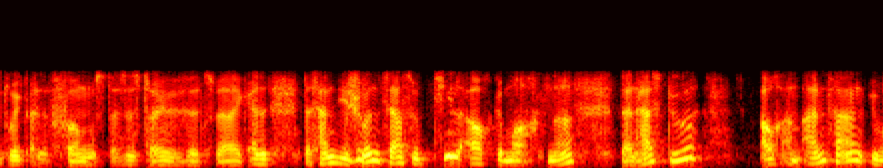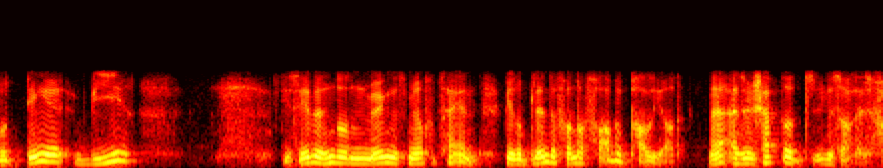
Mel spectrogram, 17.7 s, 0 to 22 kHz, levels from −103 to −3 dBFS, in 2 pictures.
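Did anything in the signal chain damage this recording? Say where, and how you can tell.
Yes. The damage sits at the codec stage: the whole speech clip has passed through the iLBC codec, and the coding is plainly audible from start to finish. Nothing reaches above 3.6 kHz, and the band sits roughly between 150 Hz and 3.4 kHz, giving a narrow telephone sound. Each 30 ms frame's excitation is coded on its own, which fits the 13.33 kbps mode. That leaves the voice slightly rough and synthetic-sounding rather than smooth.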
